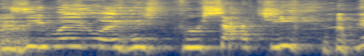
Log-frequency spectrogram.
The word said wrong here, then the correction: Versace: It's Versace. I can't afford it, so I don't know how to pronounce it. – With a fucking V. – Okay. Versace.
